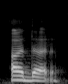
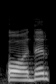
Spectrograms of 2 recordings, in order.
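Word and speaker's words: other: यहाँ पर है ईच अदर, इसको ऑदर करके ना पढ़ें, अदर हो जाएगा, ओ को अ पढ़ा जा रहा है, और ए का उच्चारण बड़ी के रूप में होता है।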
